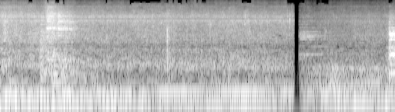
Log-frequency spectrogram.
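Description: Bay leaves in hot oil for mutton biryani, a steady soft sizzle with a brief brighter crackle early on and a short clatter near the end, without speech.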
